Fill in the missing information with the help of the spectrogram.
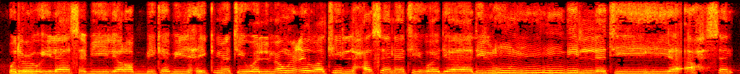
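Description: A man giving a religious lecture, explaining steadily and chanting quoted verses slowly. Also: medium pitch, vocal fry, a bit bright, slightly rough. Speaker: preacher.

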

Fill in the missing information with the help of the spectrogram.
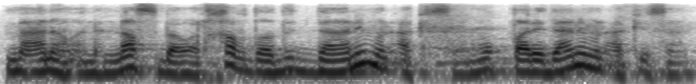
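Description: A man's voice: fairly high pitch, racing, warm tone. A man teaching the rules of a classical verse text on recitation, explaining them step by step with frequent hesitations.

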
